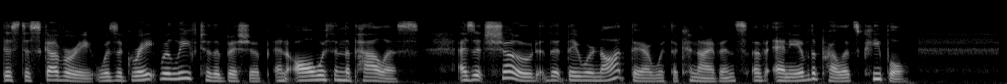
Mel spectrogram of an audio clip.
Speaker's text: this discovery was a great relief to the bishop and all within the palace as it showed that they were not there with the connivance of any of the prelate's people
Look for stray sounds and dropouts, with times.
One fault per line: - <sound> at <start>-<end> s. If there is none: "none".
none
